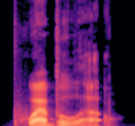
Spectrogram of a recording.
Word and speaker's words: Pueblo: He was a Native American Pueblo leader. Pueblo is the correct pronunciation of that tribe.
